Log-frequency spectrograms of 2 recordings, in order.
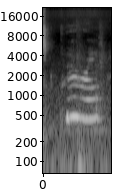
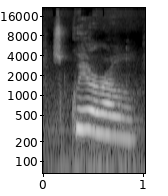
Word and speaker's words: squirrel: white lines for instance we frequently hear our friends pronounce squirrel incorrectly as squirrel or squirrel well at least we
